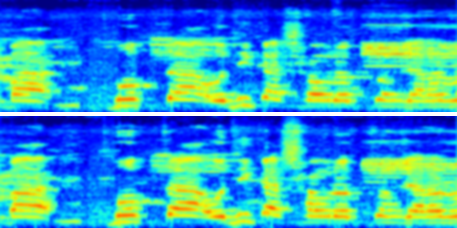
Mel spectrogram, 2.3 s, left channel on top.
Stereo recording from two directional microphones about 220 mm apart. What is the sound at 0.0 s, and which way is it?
Speech, 50° right (ahead or behind).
